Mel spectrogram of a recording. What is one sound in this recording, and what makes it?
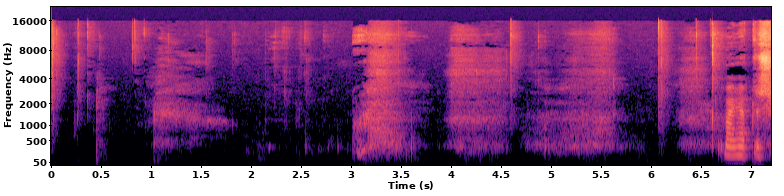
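A woman chews food with her mouth closed.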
